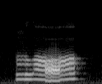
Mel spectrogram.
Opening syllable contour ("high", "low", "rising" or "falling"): low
